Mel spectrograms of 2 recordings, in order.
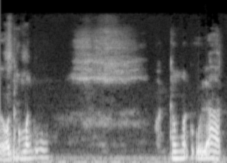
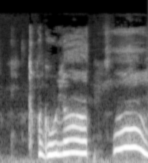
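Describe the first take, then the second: First: Said in the usual way. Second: High, slow squeaky voice. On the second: Pretend. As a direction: pitch it way up, slowly. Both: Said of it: "lalaki ako".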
